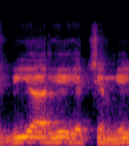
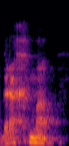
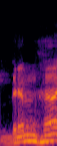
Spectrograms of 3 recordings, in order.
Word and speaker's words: Brahma: Because it is written in English B-R-A-H-M-A, it is not Brahma. That is wrong. You can pronounce it as B-R-A-M-H-A. Brahma you can pronounce. Nothing wrong. That also, as I said, the Vedic chanters, they pronounce it as Brahma. That B-R-A-M-M-A only they pronounce.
